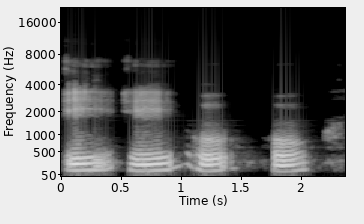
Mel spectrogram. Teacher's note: एक है आपका संवृत्त, वे स्वर जिनके उच्चारण में मुंह बहुत कम खुलता है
